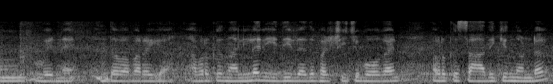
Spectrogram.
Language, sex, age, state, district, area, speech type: Malayalam, female, 45-60, Kerala, Alappuzha, rural, spontaneous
